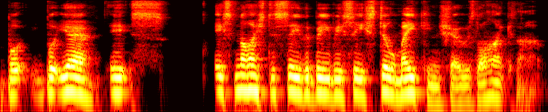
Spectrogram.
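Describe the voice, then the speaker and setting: A man's voice: mid-range voice, a little slow. A man hosting a podcast interview in a casual, conversational style.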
